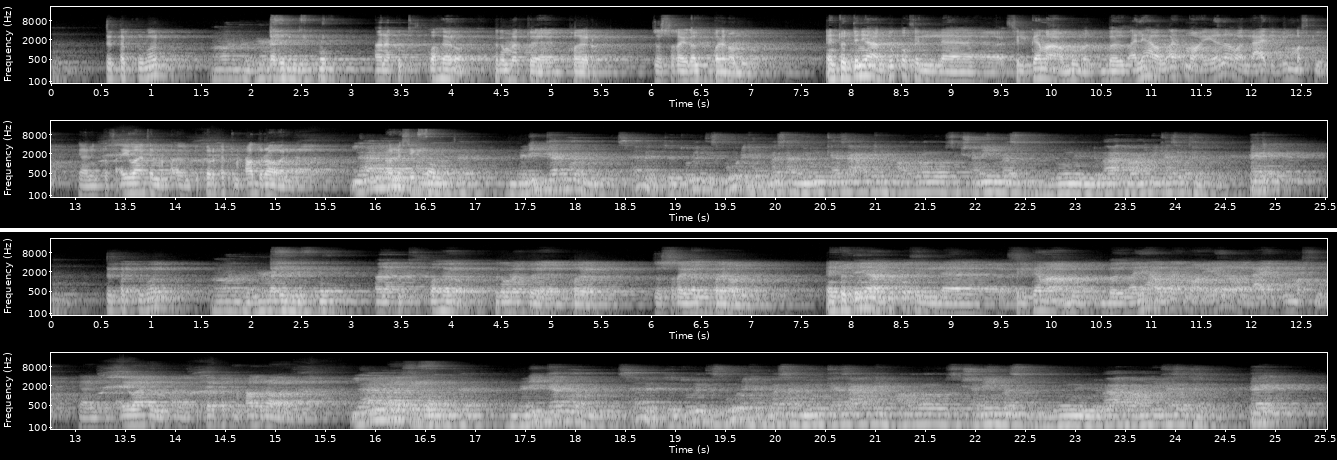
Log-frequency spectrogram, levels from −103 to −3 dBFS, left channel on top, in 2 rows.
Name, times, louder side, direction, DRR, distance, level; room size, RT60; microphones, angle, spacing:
voice 1, 0.6-1.1 2.2-2.8 3.2-4.1 4.4-5.5 6.0-7.1 7.7-12.7 13.0-15.4 16.1-16.7, left 4 dB, 90° left, 5 dB, 0.5 m, -22 dB
voice 2, 1.6-2.5 6.5-6.6 15.7-16.9 17.3-24.9, left 1 dB, 30° left, -7 dB, 2.3 m, -26 dB
Screaming, 13.2-14.6 15.2-15.8 16.1-16.5, right 2 dB, 25° right, 0.7 m, -37 dB
8.5 x 7.1 x 5.4 m, 2.2 s
head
